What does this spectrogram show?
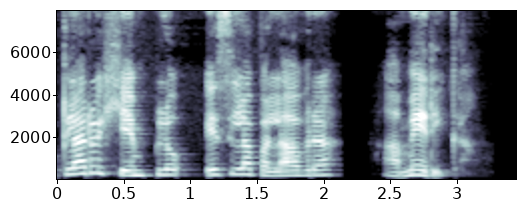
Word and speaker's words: América: ejemplo es la palabra américa américa se acentúa en la antepenúltima sílaba américa otro ejemplo es la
